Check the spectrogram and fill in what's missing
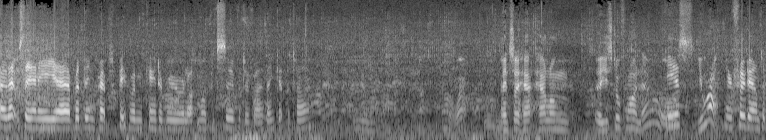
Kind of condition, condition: setting, outdoors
